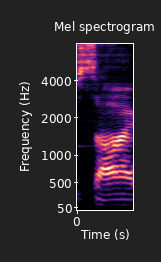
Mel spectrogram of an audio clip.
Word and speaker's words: Sai: You know, my name sigh rhymes with high.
